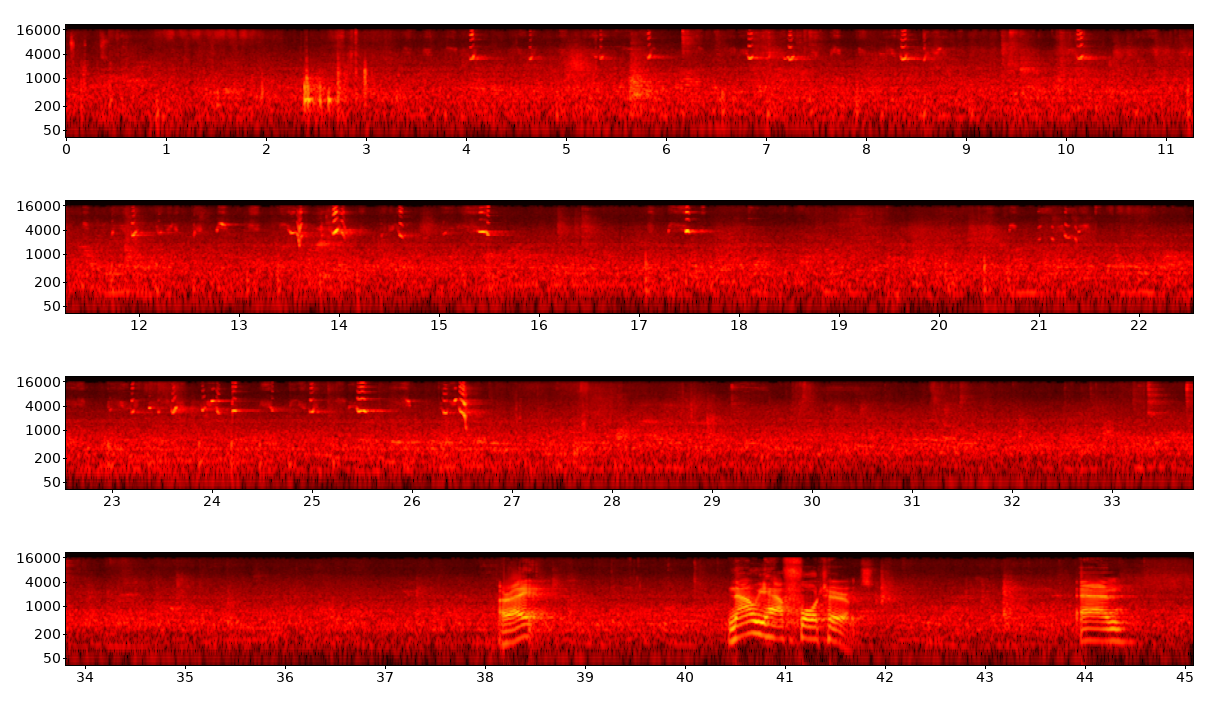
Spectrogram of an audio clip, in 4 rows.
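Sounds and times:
steady room hum: 0.0s - 45.0s
marker squeaking on whiteboard: 1.0s - 27.9s
scratchy rubbing of marker tip: 2.9s - 15.7s, 17.1s - 17.9s, 19.7s - 26.8s.

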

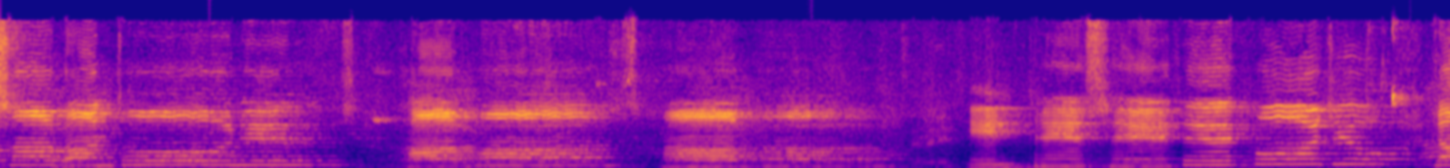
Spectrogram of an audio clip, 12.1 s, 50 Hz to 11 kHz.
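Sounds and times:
hymn sung in unison: 0.0s - 12.0s.

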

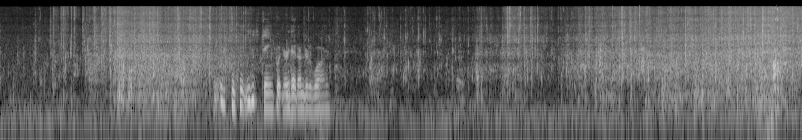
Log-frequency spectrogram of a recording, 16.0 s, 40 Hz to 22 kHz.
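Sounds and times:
dogs splashing through water: 0.3s - 16.0s.

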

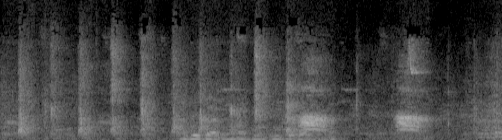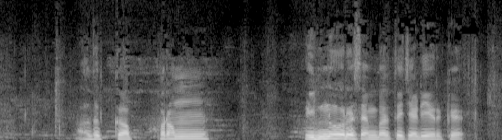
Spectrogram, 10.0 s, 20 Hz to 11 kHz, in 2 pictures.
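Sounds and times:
crow cawing: 2.9s - 4.4s.

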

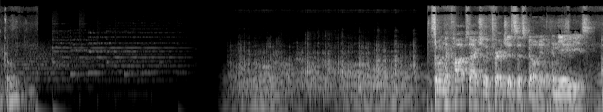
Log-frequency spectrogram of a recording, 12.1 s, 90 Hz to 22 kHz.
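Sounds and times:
low rumbling drone: 4.4s - 9.8s.

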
